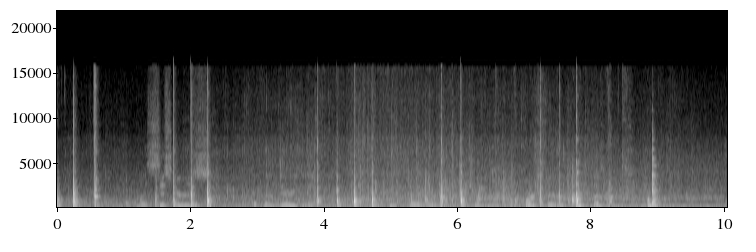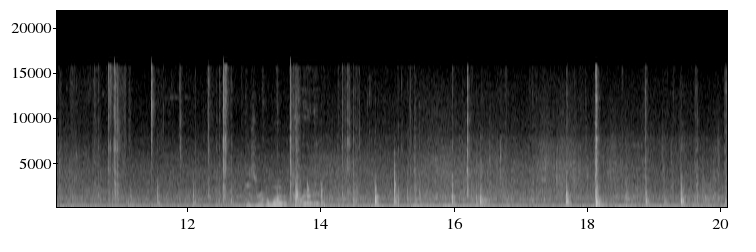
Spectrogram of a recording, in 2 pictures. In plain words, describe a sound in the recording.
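A mallet taps a chisel into wood in sharp knocks.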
